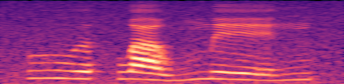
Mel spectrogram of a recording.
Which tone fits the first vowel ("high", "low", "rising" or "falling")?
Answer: low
